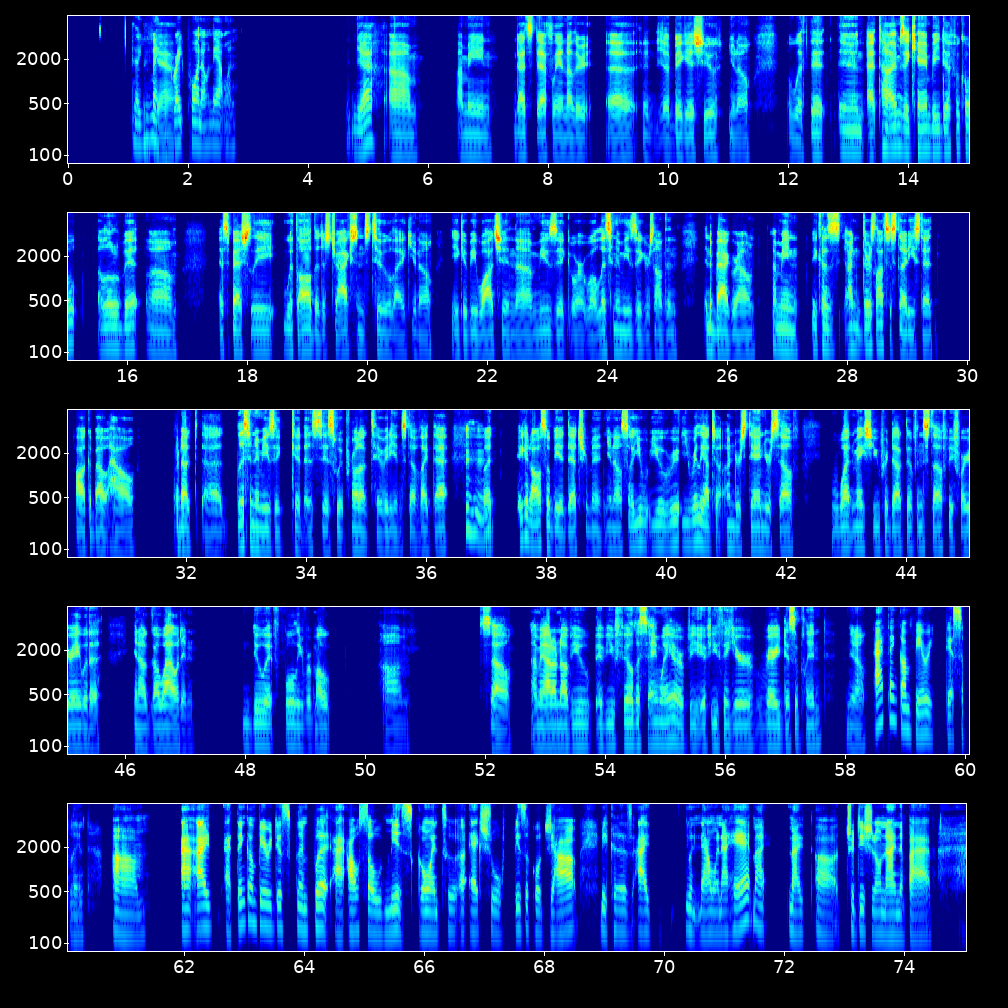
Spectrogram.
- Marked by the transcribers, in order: tapping; chuckle; other background noise
- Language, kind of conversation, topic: English, unstructured, What do you think about remote work becoming so common?
- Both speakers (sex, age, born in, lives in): female, 55-59, United States, United States; male, 20-24, United States, United States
